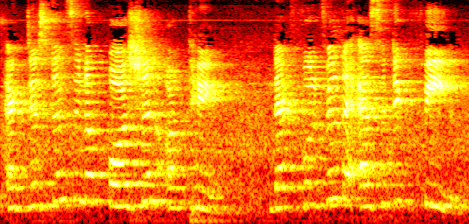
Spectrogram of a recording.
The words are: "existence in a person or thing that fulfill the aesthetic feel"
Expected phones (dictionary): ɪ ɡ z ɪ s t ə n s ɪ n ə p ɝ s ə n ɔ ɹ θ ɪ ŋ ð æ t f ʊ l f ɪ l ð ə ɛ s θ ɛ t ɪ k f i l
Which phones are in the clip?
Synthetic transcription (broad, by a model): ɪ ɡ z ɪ s t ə n s ɪ n ə p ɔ ʃ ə n ɔ ɹ t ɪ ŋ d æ t f ʊ l f ɪ l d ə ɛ s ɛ t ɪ k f i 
